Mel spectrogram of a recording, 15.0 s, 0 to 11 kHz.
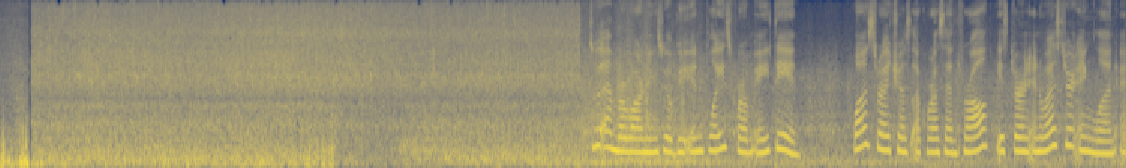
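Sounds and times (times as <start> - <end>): heavy rain: 0.1 - 8.0.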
